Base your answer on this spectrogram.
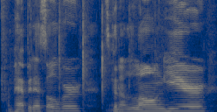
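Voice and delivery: ordinary talk, nothing marked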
